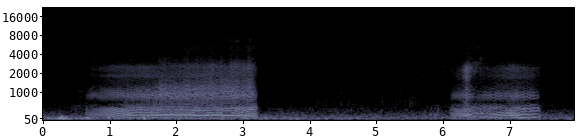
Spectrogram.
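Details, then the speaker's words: Sleeping cat snoring: two long, buzzing, rattling snores, one lasting about three seconds, with a quiet pause between them; snoring. "did you know that snoring in cats is often caused by the same factors as for us humans like obesity sleep position and allergies"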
